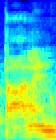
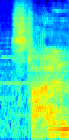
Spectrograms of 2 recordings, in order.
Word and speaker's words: ஸ்டாலின்: இஸ் வருதுன்னு சொல்லிட்டு அதை டாலின் போடாமல் போனாங்க. ஏன்னா ஸ்டாலின்ங்கிறது இஸ் வந்து வட சொல்லுன்னு சொல்லாங்க. திமுக கட்சி நிர்வாகிகளிடம் ஸ்டாலின் தான் கரெக்டான உச்சரிப்பு, அதை கரெக்டாக போட்டாங்கன்னு சந்தோஷப்படணும்.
